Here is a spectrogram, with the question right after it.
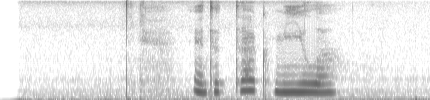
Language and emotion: Russian, sad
